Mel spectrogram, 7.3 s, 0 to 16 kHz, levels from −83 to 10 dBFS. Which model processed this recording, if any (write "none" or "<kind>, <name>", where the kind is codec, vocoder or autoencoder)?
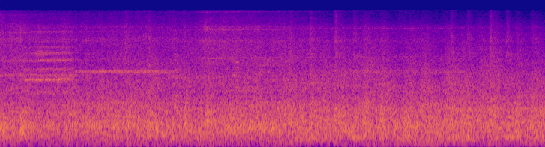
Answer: none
